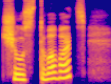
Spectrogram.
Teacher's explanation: Например, в слове «чувствовать» мы не слышим букву «в». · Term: непроизносимыми согласными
